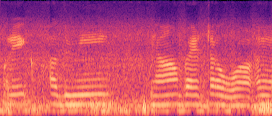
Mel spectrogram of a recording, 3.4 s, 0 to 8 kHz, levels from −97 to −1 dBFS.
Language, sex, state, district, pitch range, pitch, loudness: Hindi, male, Haryana, Jhajjar, 195-210 Hz, 205 Hz, -13 LUFS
